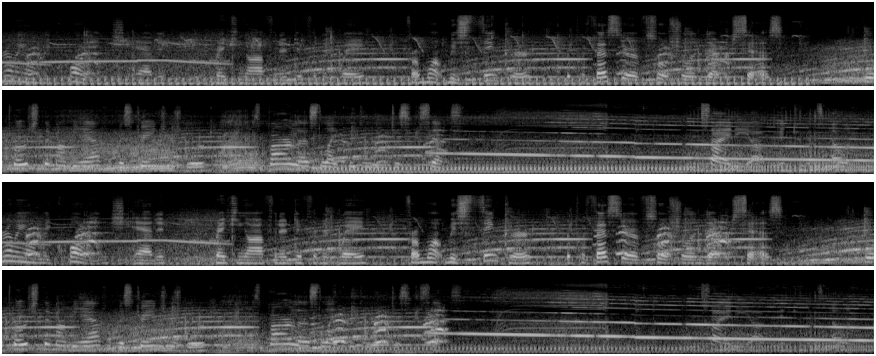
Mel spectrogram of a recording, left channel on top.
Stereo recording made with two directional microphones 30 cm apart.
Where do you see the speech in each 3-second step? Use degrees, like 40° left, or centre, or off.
50° right, 30° right, 10° right, 20° left, 40° left, 60° left.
